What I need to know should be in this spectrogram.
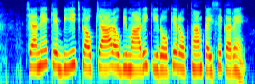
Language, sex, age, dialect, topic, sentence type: Chhattisgarhi, female, 18-24, Eastern, agriculture, question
